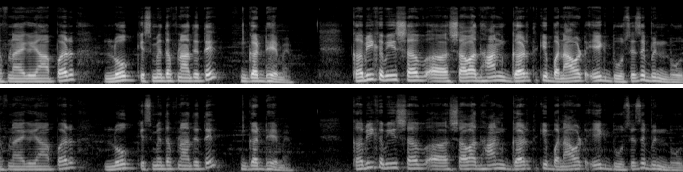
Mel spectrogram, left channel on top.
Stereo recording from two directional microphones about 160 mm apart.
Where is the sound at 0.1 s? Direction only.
25° left (ahead or behind).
